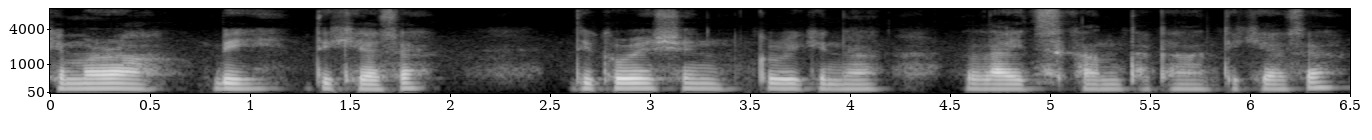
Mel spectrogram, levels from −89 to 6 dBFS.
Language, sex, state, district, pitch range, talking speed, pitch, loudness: Nagamese, male, Nagaland, Kohima, 125-140 Hz, 75 wpm, 130 Hz, -20 LUFS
